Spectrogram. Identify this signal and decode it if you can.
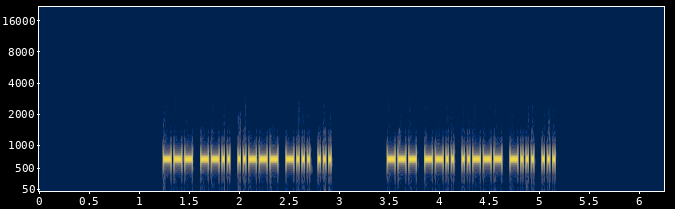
Morse code, heard as a keyed tone, about 46 wpm, 700 Hz. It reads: OZ2BS OZ2BS
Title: DXCC-100 Call Signs - 5 Characters - Repeated 2x - 45wpm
